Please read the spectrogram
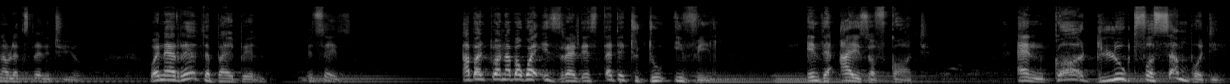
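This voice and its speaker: A South African man in his thirties preaching a sermon into a handheld microphone in a large church tent, impassioned and half-singing his lines. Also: on the high side. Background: faint band music.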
